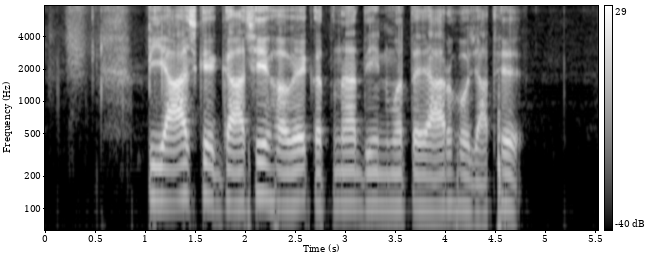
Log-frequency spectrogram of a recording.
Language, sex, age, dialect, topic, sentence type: Chhattisgarhi, male, 31-35, Northern/Bhandar, agriculture, question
